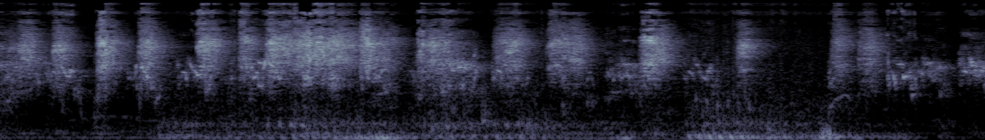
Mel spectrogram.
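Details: Home budgerigars in their play area make fast busy chirping and scratchy twittering, many short notes packed closely, with low thumping and fluttering sounds underneath.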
